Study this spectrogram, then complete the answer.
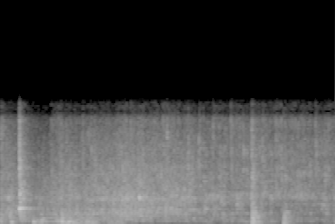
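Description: Cooking utensils rinsed under a running kitchen tap: a steady hiss of flowing water with a few louder splashes and clinks as items pass through the stream, close and fairly loud.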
